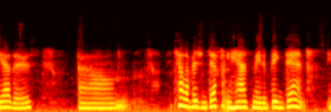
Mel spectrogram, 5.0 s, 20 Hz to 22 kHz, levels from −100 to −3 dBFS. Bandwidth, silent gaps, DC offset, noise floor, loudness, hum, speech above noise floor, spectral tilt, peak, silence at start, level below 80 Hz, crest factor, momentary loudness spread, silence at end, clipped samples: 3.9 kHz; none; under 0.1%; -45 dBFS; -26 LUFS; none; 20 dB; -9.5 dB/octave; -12 dBFS; 0 s; -48 dBFS; 14 dB; 15 LU; 0 s; under 0.1%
